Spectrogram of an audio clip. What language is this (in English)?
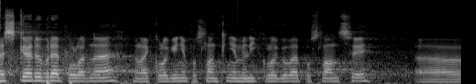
Czech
